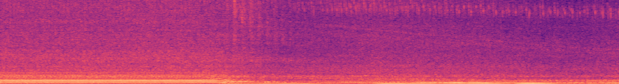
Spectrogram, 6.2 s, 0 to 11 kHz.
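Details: Nissan 180SX Type X, SR engine with TD06 20G turbo, Nistune ECU, on the dyno at 15 psi with injectors maxed near 255 rwkw: strong, clean pull, note rising smoothly through the revs, no misfire or stumble. Healthy turbo engine under load.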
